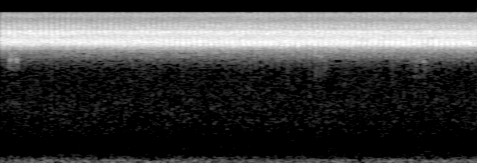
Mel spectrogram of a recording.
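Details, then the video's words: Crickets chirping at night: a constant, high, ringing trill from many insects blending into one steady wall of sound, with a quiet low rumble underneath. "Stars at Night BLACK B/G - Video & Audio Crickets"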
